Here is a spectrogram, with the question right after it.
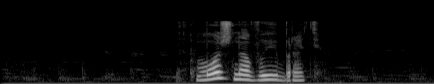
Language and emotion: Russian, neutral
